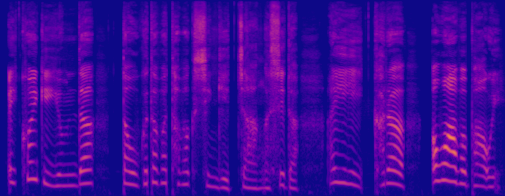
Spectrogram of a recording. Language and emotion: Manipuri, fearful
